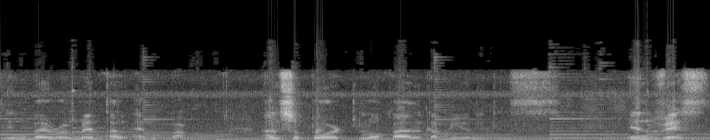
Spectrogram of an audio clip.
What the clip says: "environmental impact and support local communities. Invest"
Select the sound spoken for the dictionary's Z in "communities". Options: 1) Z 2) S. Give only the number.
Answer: 2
